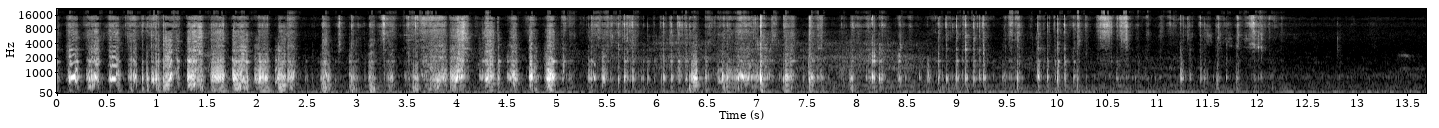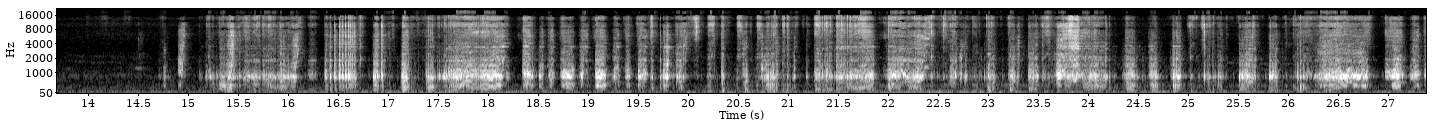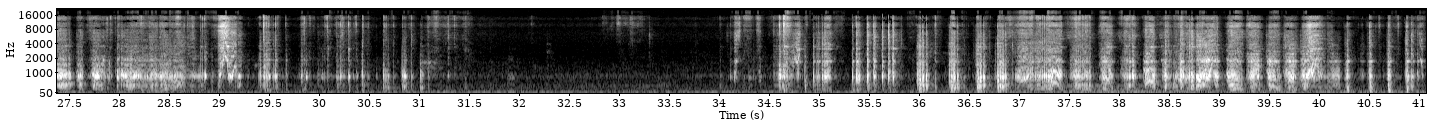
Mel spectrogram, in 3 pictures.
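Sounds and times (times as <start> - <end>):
scraping and scratching: 0.0 - 12.4, 14.7 - 31.6, 34.0 - 41.0.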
